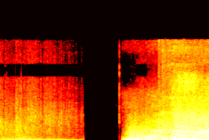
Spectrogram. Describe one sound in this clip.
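A magic spell shimmers and whooshes.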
